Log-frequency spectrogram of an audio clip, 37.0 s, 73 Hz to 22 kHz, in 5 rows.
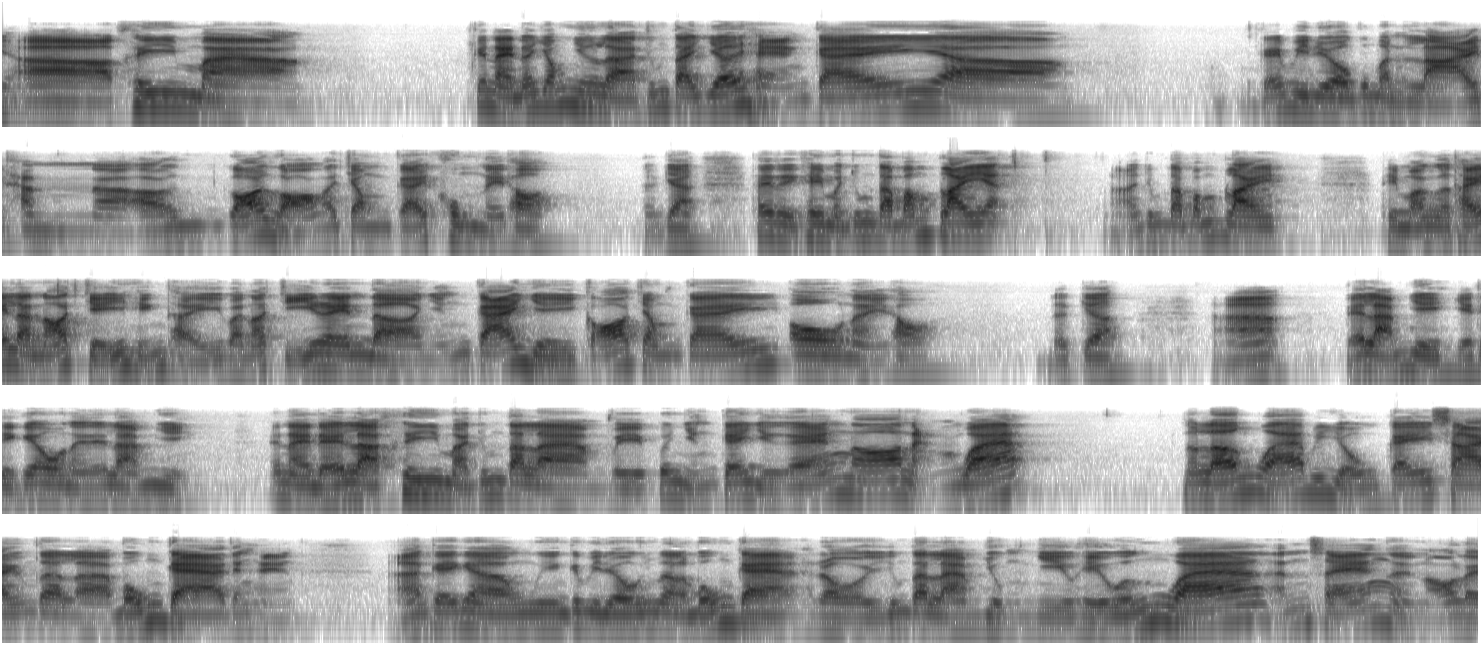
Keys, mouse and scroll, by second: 12.2-17.3 drag.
